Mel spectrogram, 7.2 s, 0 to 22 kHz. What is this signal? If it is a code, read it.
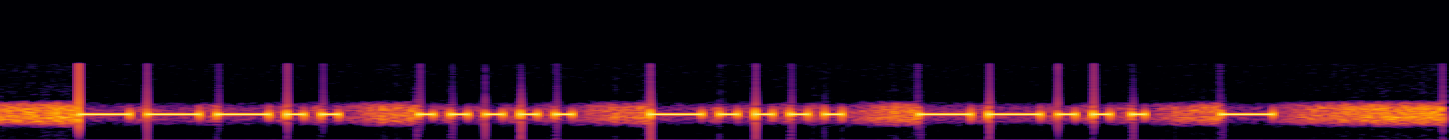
Morse code, heard as a keyed tone, about 14 wpm, spaced as for 12 wpm, 740 Hz. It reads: 8567T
